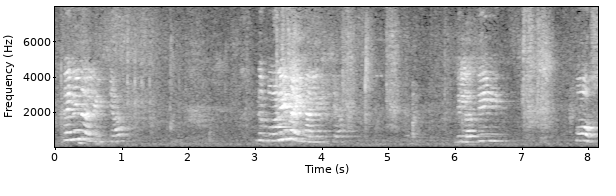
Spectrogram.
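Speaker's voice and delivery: hushed, halting, with long pauses; stunned disbelief. Acted. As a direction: barely voice the shock, piece by piece. Daughter stunned by the revelation.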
